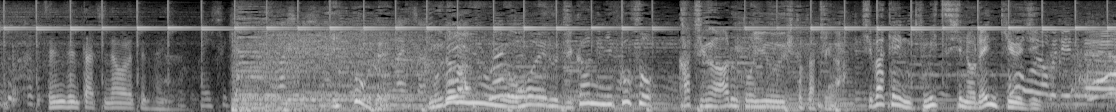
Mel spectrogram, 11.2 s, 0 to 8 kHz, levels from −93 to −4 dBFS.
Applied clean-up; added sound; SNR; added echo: none; Bicycle bell; 5 dB; none.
